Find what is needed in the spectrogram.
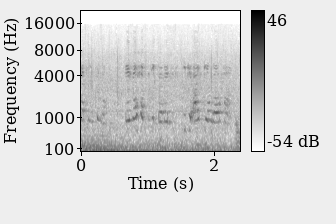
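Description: Faint, distant voice in short broken phrases, over a steady low background rumble.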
